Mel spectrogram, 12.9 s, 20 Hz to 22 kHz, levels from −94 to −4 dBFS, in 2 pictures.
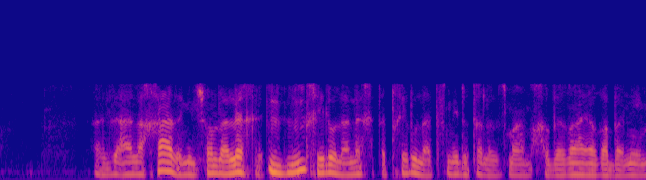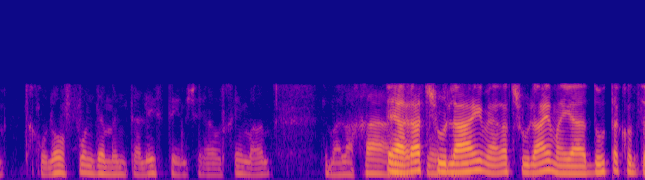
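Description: At 1.87–2.93 s and again at 7.63–9.01 s the speech turns rougher and buzzier, an AMR rate drop consistent with 12.2 falling to 5.9 kbps. The spectrogram keeps its 4 kHz ceiling with no gap, but harmonics smear and the waveform loses fine detail.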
